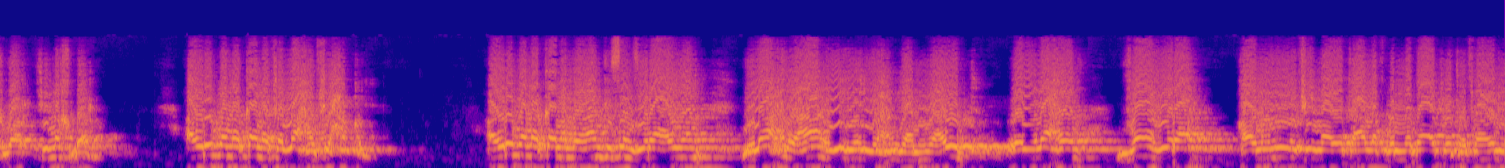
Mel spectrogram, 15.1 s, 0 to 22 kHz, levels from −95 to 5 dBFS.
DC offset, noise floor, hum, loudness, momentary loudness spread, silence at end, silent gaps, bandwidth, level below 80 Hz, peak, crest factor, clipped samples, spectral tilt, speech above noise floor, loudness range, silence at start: 0.2%; -70 dBFS; none; -20 LUFS; 6 LU; 0 s; none; 10.5 kHz; -54 dBFS; -12 dBFS; 10 dB; under 0.1%; -3.5 dB/octave; 50 dB; 2 LU; 0 s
